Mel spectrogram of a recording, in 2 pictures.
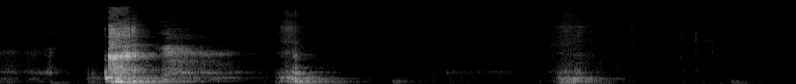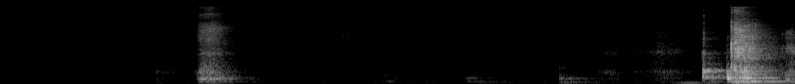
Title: Sneeze stifled (girl)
